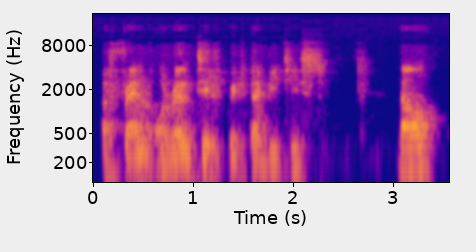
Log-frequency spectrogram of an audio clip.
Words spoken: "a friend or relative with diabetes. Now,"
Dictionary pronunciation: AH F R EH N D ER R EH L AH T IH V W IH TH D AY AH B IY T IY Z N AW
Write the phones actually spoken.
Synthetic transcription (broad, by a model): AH F R EH N D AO R EH L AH T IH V W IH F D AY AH B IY T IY S N AW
